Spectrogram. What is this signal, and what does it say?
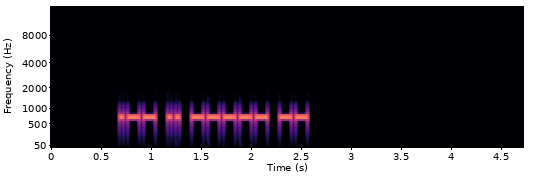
Morse code, heard as a keyed tone, about 31 wpm, 700 Hz. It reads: WI0M
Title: USA Call Signs - 4 Characters - 30wpm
